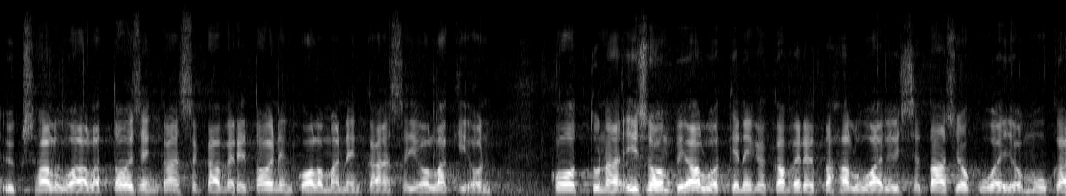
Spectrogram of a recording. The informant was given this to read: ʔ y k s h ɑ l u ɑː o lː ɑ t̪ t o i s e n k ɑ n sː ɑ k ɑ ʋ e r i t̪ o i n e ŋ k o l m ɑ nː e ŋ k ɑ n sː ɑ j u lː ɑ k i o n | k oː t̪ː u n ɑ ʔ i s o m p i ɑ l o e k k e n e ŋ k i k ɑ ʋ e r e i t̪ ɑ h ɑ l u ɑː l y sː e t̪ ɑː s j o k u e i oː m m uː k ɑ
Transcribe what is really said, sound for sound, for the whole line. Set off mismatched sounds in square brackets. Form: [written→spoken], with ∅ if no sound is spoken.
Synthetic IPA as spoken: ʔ y k s h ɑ l u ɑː o lː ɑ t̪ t o i s e [n→ŋ] k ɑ n sː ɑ k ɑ ʋ e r i t̪ o i n e ŋ k o l m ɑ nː e ŋ k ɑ n sː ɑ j [u→o] lː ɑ k i o n | k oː t̪ː u n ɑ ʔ i s o m p i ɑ l [o→u] e k k e n e ŋ k [i→æ] k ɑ ʋ e r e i t̪ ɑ h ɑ l u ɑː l [y→i] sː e t̪ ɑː s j o k u e i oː m m [uː→u] k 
